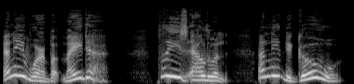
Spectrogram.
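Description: A man's voice: sits high, big pitch swings, moderate pace, slightly rough, no echo, studio quality, pitched above the performer's own voice, heavily acted. A man voicing a frightened, remorseful male deserter in an audiobook, earnest and pleading. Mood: desperate.

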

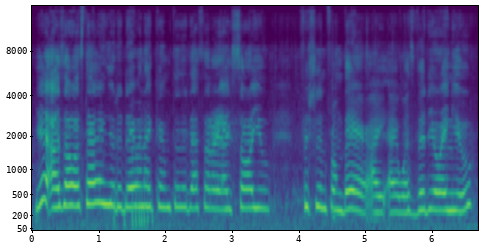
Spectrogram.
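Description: A woman's voice: high-pitched, steady tone, normal speed, dark tone, rough recording. A woman chatting casually and eagerly as she films a travel vlog, often breaking into exclamations. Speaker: travel vlogger. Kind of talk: casual chat while filming. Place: outdoors at a seaside beach and rocks. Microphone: handheld camera held by the speaker. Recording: outdoor noise, lapping water.

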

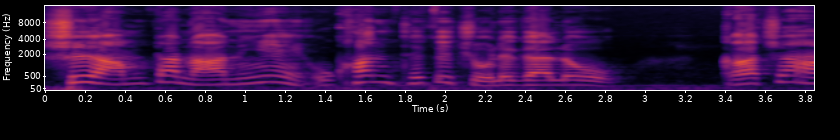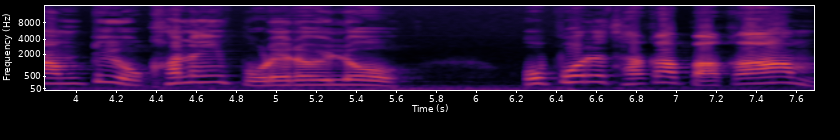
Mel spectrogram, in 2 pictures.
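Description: A woman's voice: medium pitch, animated, a little slow, bright, forceful tone, clear, resonant tone. A woman narrator reading a scripted moral story for children.

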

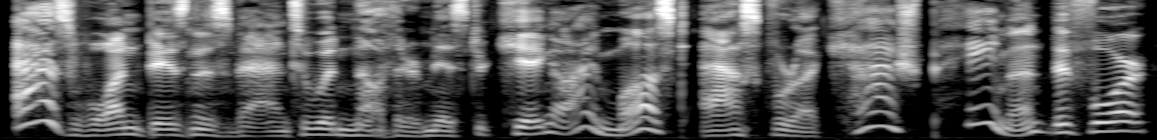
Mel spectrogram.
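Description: A man voicing a small, sly con man in an audiobook story, oily and self-righteous, with drawn-out, insinuating politeness. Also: mid-range voice, big pitch swings, a bit bright, no echo, studio quality, voice pushed up. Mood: sly, taunting.

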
